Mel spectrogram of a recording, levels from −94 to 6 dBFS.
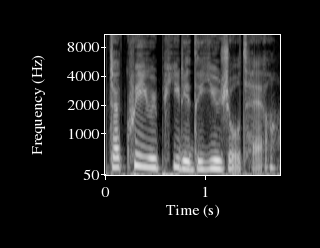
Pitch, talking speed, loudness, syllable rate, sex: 205 Hz, 170 wpm, -16 LUFS, 5.3 syllables/s, female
